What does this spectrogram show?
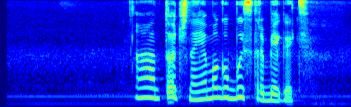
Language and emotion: Russian, positive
